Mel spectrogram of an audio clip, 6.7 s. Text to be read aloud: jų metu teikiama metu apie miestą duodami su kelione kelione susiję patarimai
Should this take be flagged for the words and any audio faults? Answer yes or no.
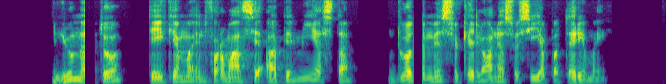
yes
